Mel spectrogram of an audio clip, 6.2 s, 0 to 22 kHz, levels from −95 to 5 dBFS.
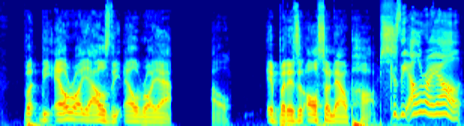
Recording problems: audio cutting out; at 2.5 s for 0.5 s

